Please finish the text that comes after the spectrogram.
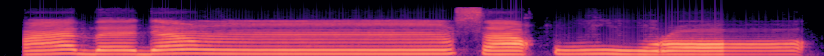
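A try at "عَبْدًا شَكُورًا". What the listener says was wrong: Bukan sa tapi sya sya.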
